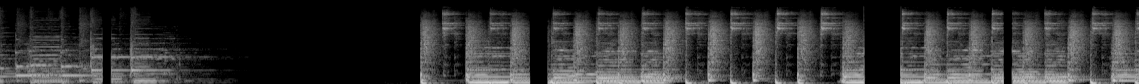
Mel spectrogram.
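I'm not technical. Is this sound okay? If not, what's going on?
No. The program producing this audio probably fell behind and left chunks empty, which is called a block of digital silence. The sound drops out abruptly at 1.02, 4.09, 5.29, 8.64 and 10.03 seconds. Most gaps last about a tenth of a second, but the one at 5.29 lasts about two tenths and the one at 8.64 lasts nearly four tenths.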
